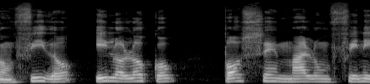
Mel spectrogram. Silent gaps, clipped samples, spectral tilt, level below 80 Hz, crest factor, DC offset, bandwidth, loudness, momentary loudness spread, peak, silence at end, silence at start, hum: none; under 0.1%; -5 dB/octave; -78 dBFS; 18 dB; under 0.1%; 19.5 kHz; -22 LUFS; 5 LU; -4 dBFS; 0 s; 0 s; none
